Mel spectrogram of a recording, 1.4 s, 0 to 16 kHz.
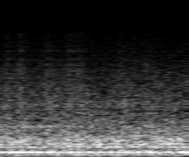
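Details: LG dryer on a preventive maintenance check, manual dry with the door open while the rear heating element is measured, about 177–200 degrees: low, even drum and blower rumble, no scraping, thumping or squeal; normal.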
